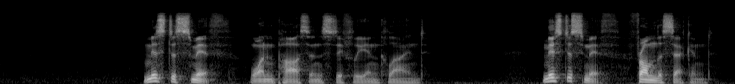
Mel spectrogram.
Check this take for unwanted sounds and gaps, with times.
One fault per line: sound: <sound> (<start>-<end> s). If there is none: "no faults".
no faults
